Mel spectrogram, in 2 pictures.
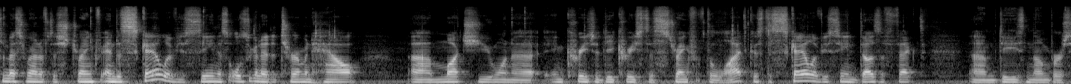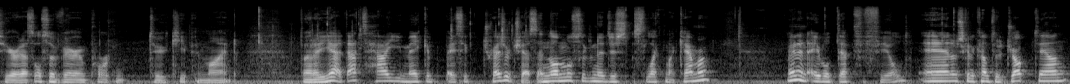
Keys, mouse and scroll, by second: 0.1-5.3 drag, 2.3-2.7 scroll down 1, 3.2 g, 7.5-10.7 shift+middle drag, 8.1-8.6 scroll up 1, 9.8-10.3 scroll down 1, 10.7-14.0 drag, 13.6-14.0 scroll up 1, 14.0-17.2 shift+middle drag, 15.0-15.4 scroll up 2, 17.2 click, 19.9 click.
